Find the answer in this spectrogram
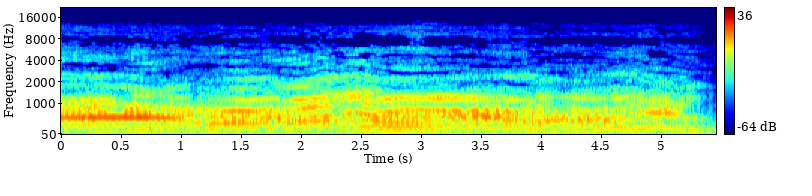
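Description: A white tiger gives a long, drawn-out roar, deep and rich with a slight waver throughout.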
